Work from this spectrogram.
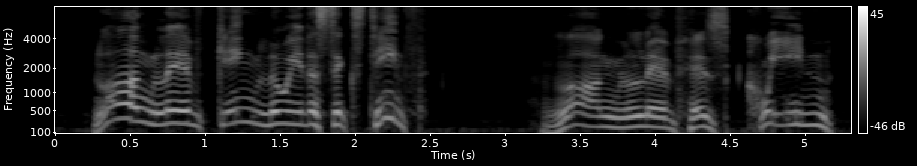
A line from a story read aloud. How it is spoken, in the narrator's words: yelled the young man in a shrill voice, as if he were insulting the new rulers rather than greeting them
